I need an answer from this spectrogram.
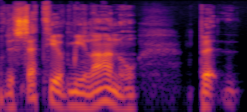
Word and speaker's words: Milano: And Italians pronounce the I like an E. So they call it Milano. The city of Milano.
